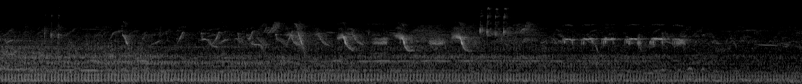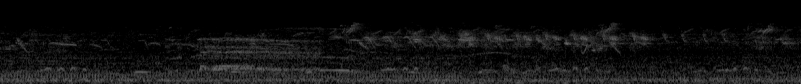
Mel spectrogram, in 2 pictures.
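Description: Small birds chirping and twittering, with a quick run of sharp, falling chirps a few seconds in and a short rapid trill just after, then more scattered chirps near the end. A steady low background noise runs underneath.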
